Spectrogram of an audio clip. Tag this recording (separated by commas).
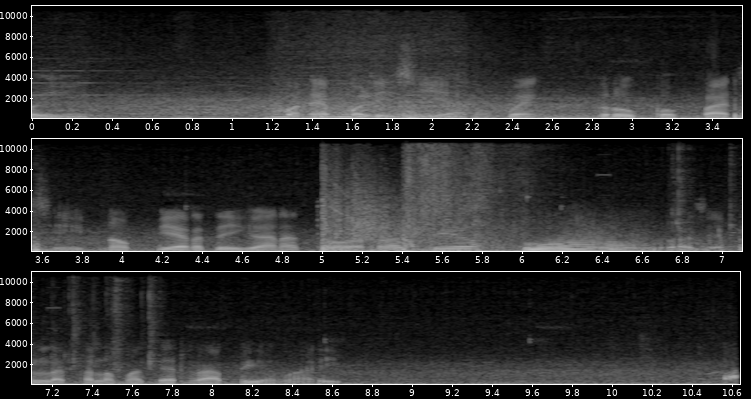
Speech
